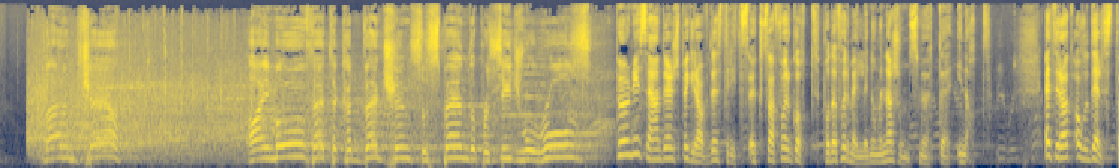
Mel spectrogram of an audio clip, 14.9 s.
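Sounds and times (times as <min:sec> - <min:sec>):
convention hall crowd cheering: 0:00.4 - 0:08.3
speech: 0:00.6 - 0:01.9, 0:03.3 - 0:14.9.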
